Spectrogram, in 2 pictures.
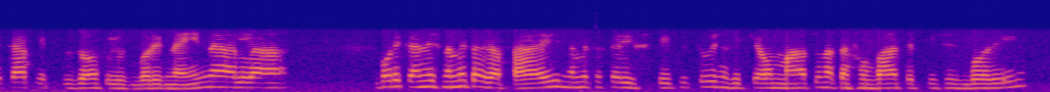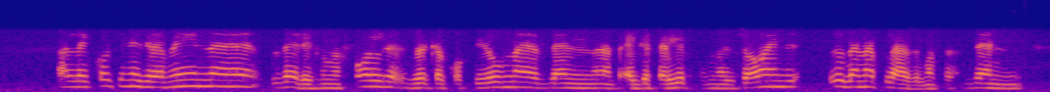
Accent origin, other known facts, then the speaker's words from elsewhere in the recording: Epirus, Greece; στο χωριό μου που πάω στην Ήπειρο.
